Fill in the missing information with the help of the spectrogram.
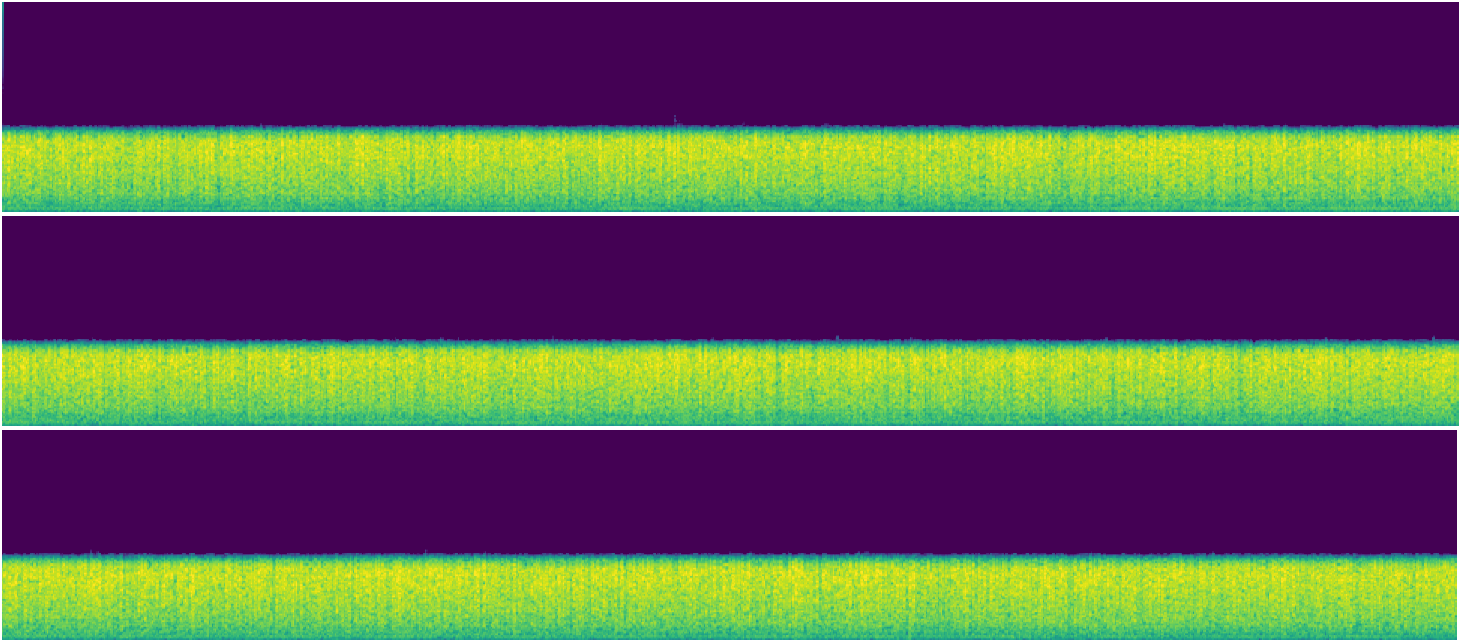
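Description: Steady hiss with a constant electrical hum, unchanging throughout: the background noise of a sewer inspection camera's recording.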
